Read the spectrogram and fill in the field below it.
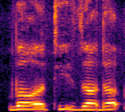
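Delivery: ordinary talk, nothing marked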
